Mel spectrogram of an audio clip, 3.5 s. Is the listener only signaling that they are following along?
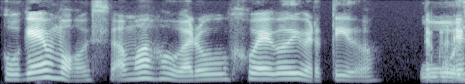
No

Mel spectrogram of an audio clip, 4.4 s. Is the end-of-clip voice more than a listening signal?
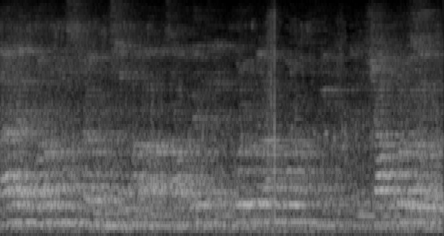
Yes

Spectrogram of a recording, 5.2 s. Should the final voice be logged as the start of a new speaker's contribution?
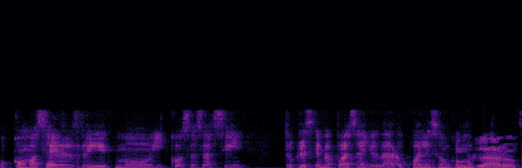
Yes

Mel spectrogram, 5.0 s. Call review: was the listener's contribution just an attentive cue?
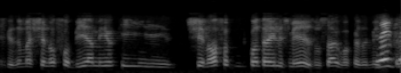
No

